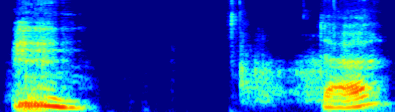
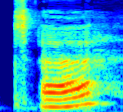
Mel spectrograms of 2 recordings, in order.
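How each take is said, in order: First: The stop is released with little air. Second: The stop is released with a puff of air. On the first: "we have a plain stop"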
